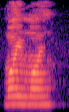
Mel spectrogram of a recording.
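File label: "moi moi", Nigerian Pidgin, female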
